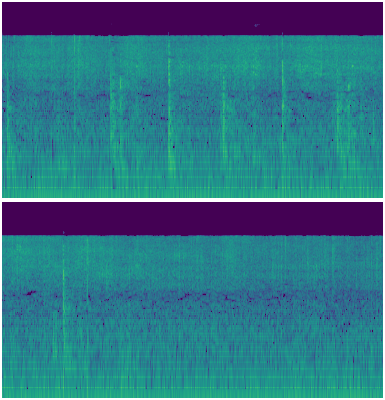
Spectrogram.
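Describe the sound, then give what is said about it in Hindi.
Potatoes sizzle and fry in a kadai over a full gas flame while being stirred. A steady, loud hiss runs throughout, broken by intermittent light scraping clicks from the stirring. “आलू डाल के हम इसको थोड़ा mix कर लेंगे। Gas आपका flame full पे ही होना चाहिए।”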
